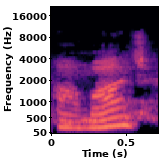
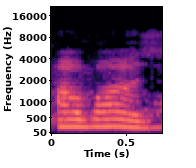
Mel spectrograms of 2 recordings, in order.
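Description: First: आवाज़ said "aavaaj", ending in j; wrong j ending. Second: आवाज़ said "aavaaz", ending in z; correct z ending. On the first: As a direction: end आवाज़ on j instead of z. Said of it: "गलत". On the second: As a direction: close आवाज़ on a buzzing z. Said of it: "सही उच्चारण इसका होगा". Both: Shown as a demonstration.

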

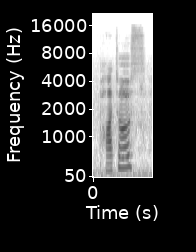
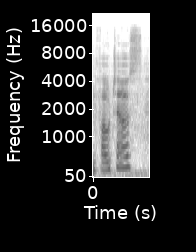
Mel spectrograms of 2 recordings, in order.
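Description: First: "patos" with an open first vowel, PAH-tohs; common pronunciation. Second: "photos" with a long OH first, FOH-tohs; own pronunciation. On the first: Telling viewers how most people say it, "patos" as PAH-tohs. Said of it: "most people pronounce it patos". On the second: Owning up to viewers about a habitual mispronunciation, "photos" as FOH-tohs. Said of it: "I'm always saying photos". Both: Shown as a demonstration.

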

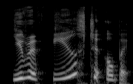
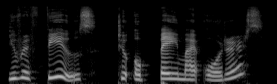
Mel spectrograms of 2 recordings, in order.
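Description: First: Said in the usual way. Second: Slow, stern royal command, voiced low. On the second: Shown as a demonstration. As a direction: lay down the law like a stern princess, slowly. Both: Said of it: "let me put on a more stern voice".

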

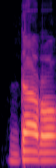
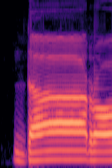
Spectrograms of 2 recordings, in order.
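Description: First: দা র said short and joined; quick, unstretched. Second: দা and র each stretched long; wrongly drawn out. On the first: Teacher models the right reading, quick short syllables. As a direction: cut both দা and র short. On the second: Teacher shows what is not allowed, drawn-out syllables. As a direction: drag out both vowels in দা র. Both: Shown as a demonstration. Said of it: "এরকম পড়া যাবে না".

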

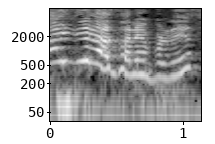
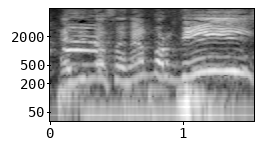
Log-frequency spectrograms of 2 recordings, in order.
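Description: First: Fast echo. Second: Laughing repeat. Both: Real, not acted.

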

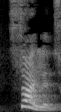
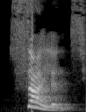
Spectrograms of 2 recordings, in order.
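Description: First: Loud, sharp shout; repeated yell. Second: Very loud, cutting shout; yelled command. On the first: Gobber threatening the boys with Lugwelms, loud yell. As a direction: bark the order again, slightly less. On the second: Gobber silencing the squabbling boys, furious yell. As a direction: slam the word down like a hammer. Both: A narrator's reading. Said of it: "yelled Gobber".

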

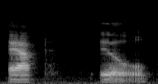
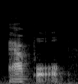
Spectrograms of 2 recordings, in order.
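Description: First: "ap-il" split into two syllables; mock pronunciation guide. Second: Said in the usual way. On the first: Pronunciation guide teaching a word, syllable by syllable. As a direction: break "ap-il" with a gap before "il". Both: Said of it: "people would pronounce this".

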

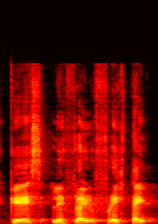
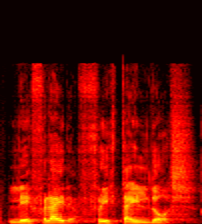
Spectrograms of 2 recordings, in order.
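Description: First: Said in the usual way. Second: Struggling to get the name out, very slow; slow careful naming. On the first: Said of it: "cómo me cuesta hablar hoy". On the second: Real, not acted. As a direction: drag out the title as if the words won't come easily. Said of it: "Hoy me cuesta hablar un montón".

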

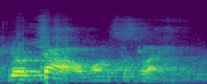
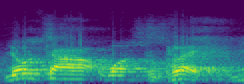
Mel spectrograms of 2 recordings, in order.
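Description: First: Put-on slow, "child" hit hardest, falling tune; stress on child. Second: Slow, with "your" leaned on and falling; stress on your. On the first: Preacher repeating the line, "child" weighted. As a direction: punch "child" in "Your child wants to play.". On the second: Preacher stressing whose child, "your" weighted. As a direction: lean on "your child wants to play.". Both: Shown as a demonstration.

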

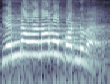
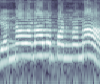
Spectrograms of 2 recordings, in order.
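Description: First: Loud, high, with பண்ணுவேன் falling; பண்ணுவேன் as a booming, final statement; emphatic assertion. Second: Loud, high, with பண்ணுவேனா rising; பண்ணுவேனா as a booming, rising challenge; emphatic question. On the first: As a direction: declare வேணாலும் பண்ணுவேன் forcefully, pitch dropping at the end. Krishna asserts he can do anything. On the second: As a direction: ask வேணாலும் பண்ணுவேனா forcefully, pitch up at the end. Krishna quizzes Arjuna on his power. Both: Acted.

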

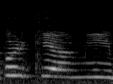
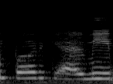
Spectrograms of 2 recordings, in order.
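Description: First: Slow, high, tearful plea; imitating crying. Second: Slow, sinking, softer tearful repeat; imitating crying. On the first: Telling her friend the bad news hit hard, crying pitched up. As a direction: stretch it out like a sob, pitched up. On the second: Repeating her lament to her friend, fading crying. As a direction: let the sob fade as it drags. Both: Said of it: "Me largué a llorar a mocote".

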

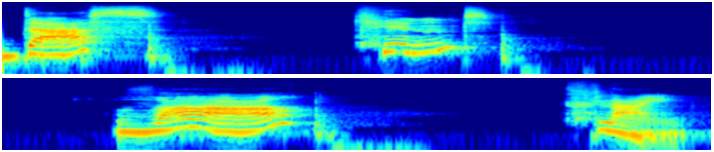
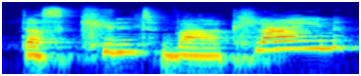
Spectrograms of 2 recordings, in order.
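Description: First: Das Kind war klein, each word alone with long pauses. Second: Said in the usual way. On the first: Shown as a demonstration. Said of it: "Okay, so das Kind war klein". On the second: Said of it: "smooth recap of the drill sentences".

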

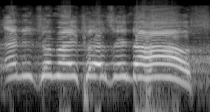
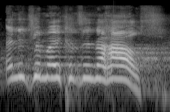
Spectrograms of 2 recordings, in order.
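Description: First: Very loud, high, drawn-out holler; bigger crowd shout. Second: High, loud shout to the crowd; calling out. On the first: Comedian repeating the question to audience, full drawn-out shout. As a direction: belt it slowly to rouse the room. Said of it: "I said". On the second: Comedian asking the audience who is Jamaican, calling out. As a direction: hail the whole room. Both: Real, not acted.

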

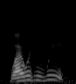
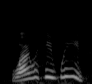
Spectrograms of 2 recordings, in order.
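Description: First: Said in the usual way. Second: "Why would he weep?" lifted high, stress on "he"; high pleading question. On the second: Acted. Repeated rhetorical question.

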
